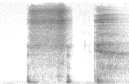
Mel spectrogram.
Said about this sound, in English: Your breathing is heavy, ragged, desperate.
